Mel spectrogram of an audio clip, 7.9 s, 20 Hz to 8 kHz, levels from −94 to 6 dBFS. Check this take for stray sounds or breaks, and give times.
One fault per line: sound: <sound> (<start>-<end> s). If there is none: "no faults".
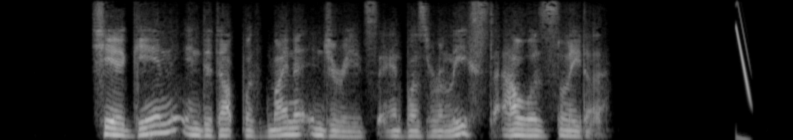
sound: chirp (7.4-7.5 s)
